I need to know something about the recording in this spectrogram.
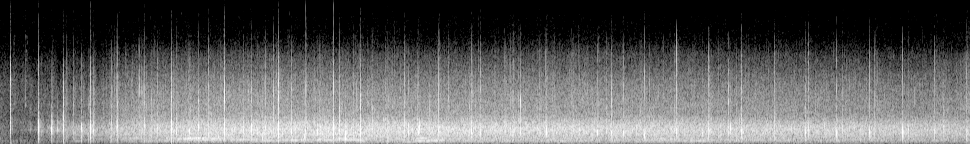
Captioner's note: applause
